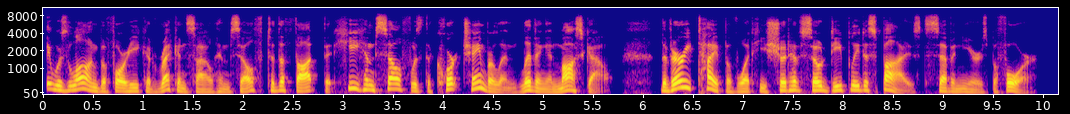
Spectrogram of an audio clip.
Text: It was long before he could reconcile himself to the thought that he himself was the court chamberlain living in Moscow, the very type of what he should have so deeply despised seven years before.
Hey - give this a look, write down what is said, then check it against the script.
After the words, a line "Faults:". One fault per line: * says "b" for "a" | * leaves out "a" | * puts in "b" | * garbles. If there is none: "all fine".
It was long before he could reconcile himself to the thought that he himself was the court chamberlain living in Moscow, the very type of what he should have so deeply despised seven years before.
Faults:
all fine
